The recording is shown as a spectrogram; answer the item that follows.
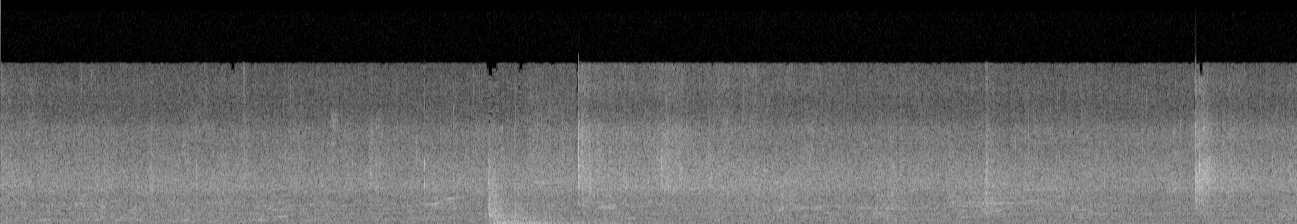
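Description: A diver entering the pool: a single sudden splash about five seconds in that dies away over about a second, over the steady noise of an indoor pool hall.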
